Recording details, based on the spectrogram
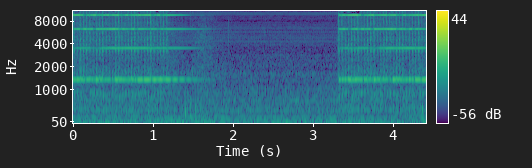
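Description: A phone rings in the video game The Stanley Parable, a continuous high electronic ringing that cuts out for about two seconds and then resumes, at moderate volume, with no talking.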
